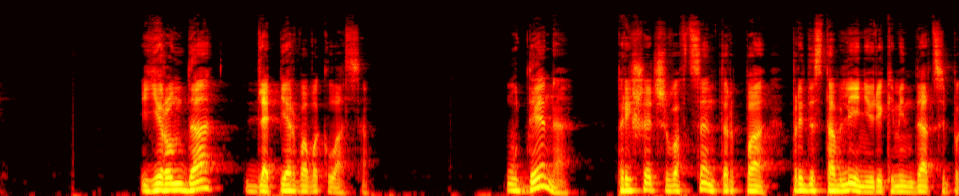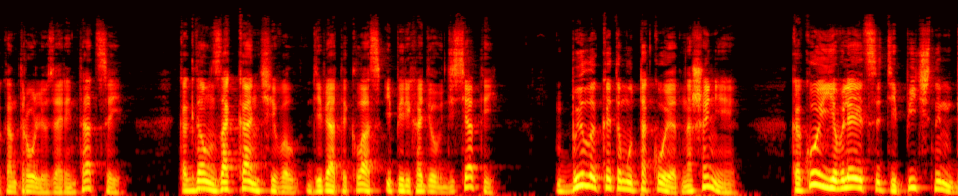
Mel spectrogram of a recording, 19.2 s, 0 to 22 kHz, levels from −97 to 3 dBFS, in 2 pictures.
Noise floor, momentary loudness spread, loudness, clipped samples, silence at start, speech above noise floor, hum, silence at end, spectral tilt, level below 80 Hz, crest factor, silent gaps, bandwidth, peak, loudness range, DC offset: -82 dBFS; 13 LU; -25 LUFS; under 0.1%; 1.4 s; 58 dB; none; 0 s; -6 dB/octave; -50 dBFS; 20 dB; none; 13.5 kHz; -6 dBFS; 4 LU; under 0.1%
